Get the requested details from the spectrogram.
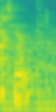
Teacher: You can get an epenthetic T in between the N and the theta.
